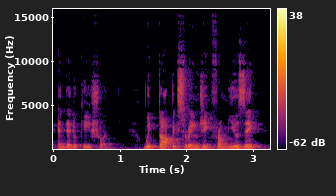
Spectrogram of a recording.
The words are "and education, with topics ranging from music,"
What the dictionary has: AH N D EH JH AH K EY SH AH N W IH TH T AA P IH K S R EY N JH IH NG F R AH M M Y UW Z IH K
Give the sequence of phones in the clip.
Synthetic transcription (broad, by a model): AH N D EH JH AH K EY SH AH N W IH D T AA P IH K S R EY N JH IH NG F R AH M M Y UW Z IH K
